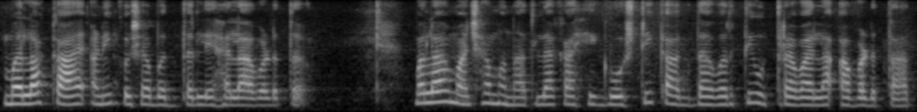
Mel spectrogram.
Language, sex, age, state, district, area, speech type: Marathi, female, 45-60, Maharashtra, Kolhapur, urban, spontaneous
